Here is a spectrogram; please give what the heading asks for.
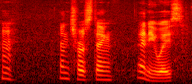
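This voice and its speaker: A man chatting casually and haltingly as he streams a video game, rambling between remarks. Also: high-pitched, sing-song. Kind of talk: casual livestream chat over a game. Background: game music.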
